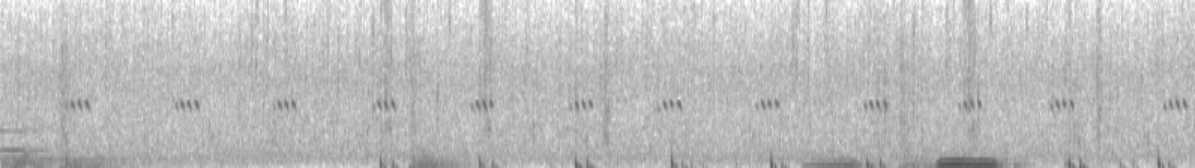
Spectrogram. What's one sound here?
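Footsteps thud steadily on hard pavement.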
